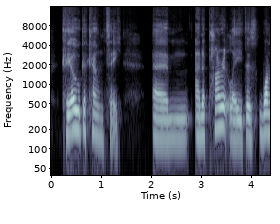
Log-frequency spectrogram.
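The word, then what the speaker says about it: Cuyahoga: It's pronounced C, sorry, it's spelled C U Y A H O G A and it was pronounced Kyogre. Kyogre County.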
